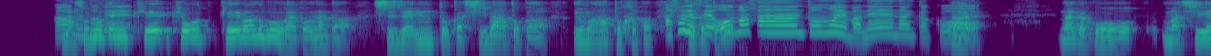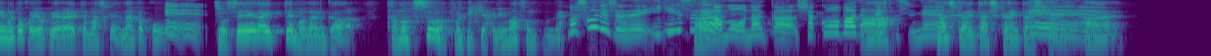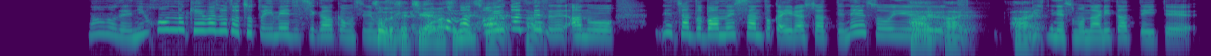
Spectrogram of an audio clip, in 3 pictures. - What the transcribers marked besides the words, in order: tapping; other background noise
- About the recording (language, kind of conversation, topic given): Japanese, unstructured, 働き始めてから、いちばん嬉しかった瞬間はいつでしたか？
